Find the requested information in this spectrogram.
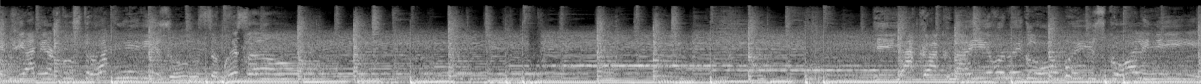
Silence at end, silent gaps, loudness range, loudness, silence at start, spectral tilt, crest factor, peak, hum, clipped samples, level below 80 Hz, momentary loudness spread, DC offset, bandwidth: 0 s; none; 2 LU; -10 LUFS; 0 s; -5 dB/octave; 10 dB; 0 dBFS; none; under 0.1%; -20 dBFS; 2 LU; under 0.1%; 17 kHz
